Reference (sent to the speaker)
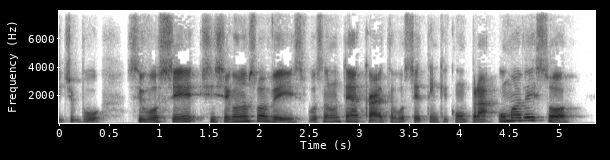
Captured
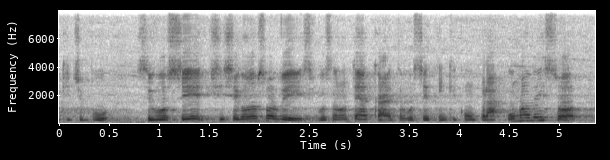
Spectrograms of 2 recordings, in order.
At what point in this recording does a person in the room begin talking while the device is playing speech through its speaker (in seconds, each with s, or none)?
none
